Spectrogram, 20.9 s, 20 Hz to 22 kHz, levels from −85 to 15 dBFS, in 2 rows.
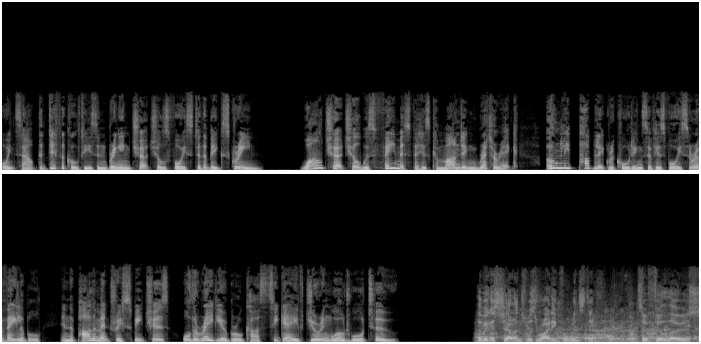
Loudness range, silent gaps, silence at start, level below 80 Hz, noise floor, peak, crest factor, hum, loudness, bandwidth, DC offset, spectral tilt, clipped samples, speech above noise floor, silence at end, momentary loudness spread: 4 LU; none; 0 s; -56 dBFS; -61 dBFS; 0 dBFS; 16 dB; none; -16 LUFS; 10 kHz; under 0.1%; -6 dB/octave; under 0.1%; 45 dB; 0 s; 8 LU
